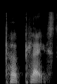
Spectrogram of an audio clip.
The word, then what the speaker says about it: perplexed: We just just do perplexed again. So, you sort of said purr and you started the P, but the rest of it sort of died out a little bit with that word there.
